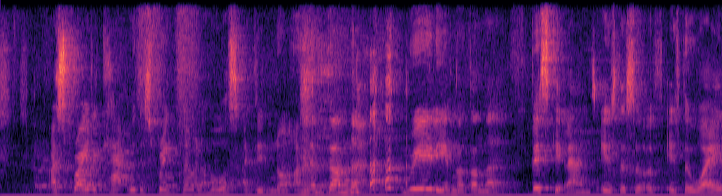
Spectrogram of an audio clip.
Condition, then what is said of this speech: Tourette syndrome. It's the fact that that system hasn't been configured with people who have communication impairments or additional biscuits in mind.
